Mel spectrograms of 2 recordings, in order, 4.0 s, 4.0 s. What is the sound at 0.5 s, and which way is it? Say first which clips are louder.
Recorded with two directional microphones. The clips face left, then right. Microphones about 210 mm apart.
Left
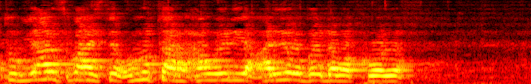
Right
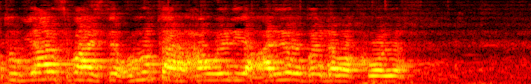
Speech: left 5 dB; 30° left (ahead or behind).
